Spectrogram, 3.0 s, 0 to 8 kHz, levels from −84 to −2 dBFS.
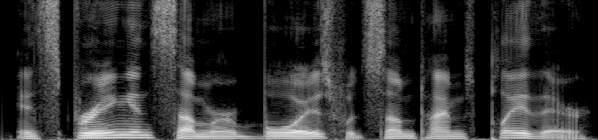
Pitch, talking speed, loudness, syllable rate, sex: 115 Hz, 180 wpm, -18 LUFS, 5.0 syllables/s, male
